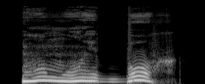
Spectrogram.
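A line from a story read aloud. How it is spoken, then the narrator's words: Breathless, word by word. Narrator (Russian): выдохнул рядом с Элизой Маргарет, произнося каждое слово как отдельное предложение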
